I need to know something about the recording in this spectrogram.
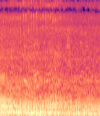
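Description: Motorcycle engine running as a steady low drone, with a higher engine tone fading away in the first half second.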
